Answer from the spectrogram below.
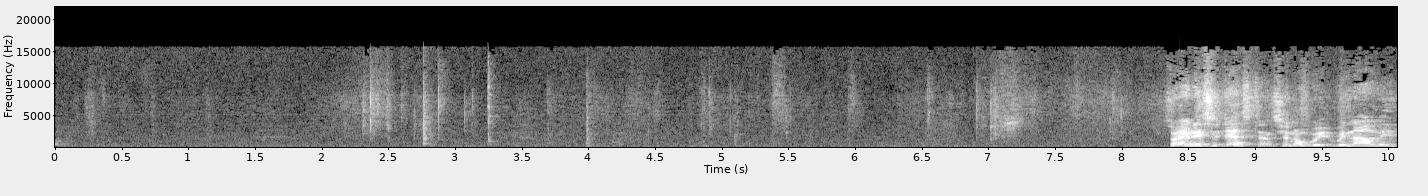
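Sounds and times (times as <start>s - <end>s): room noise: 0.0s - 10.0s.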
